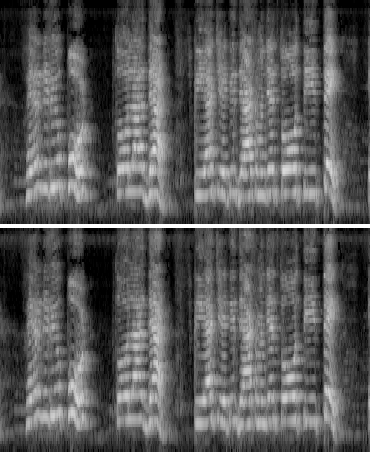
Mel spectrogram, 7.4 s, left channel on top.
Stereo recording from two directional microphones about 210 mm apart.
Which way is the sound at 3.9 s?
15° right (ahead or behind).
